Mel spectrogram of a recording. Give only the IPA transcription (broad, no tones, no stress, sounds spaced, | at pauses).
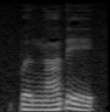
p ə ŋ ã ɗ e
